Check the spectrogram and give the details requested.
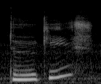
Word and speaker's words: Tökés: And technically it's pronounced Tökés, but I don't bother with that, so just.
